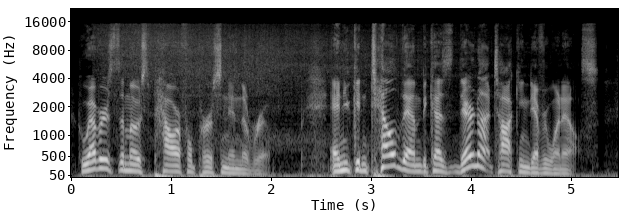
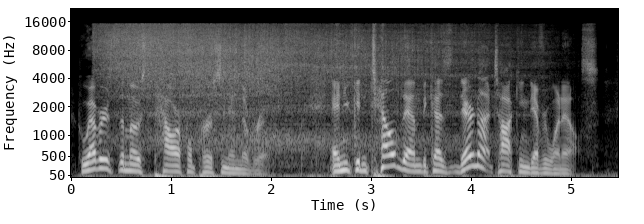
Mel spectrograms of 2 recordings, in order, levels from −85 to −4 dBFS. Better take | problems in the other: first | hiss; loud; throughout; 5 dB below the speech; faint in the first

